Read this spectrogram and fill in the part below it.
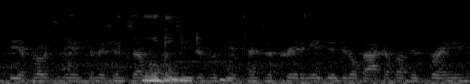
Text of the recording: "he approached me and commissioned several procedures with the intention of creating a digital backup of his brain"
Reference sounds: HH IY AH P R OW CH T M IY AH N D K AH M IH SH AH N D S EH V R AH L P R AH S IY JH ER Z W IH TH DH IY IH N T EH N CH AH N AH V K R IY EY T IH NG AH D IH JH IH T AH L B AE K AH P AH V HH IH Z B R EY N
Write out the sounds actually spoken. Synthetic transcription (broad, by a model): HH IY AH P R OW CH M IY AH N K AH M IH SH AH N S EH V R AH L P R AH S IY JH ER Z W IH DH IY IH N T EH N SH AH N AH V K R IY EY T IH NG AH D IH JH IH T L B AE K AH P AH V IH Z B R EY N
